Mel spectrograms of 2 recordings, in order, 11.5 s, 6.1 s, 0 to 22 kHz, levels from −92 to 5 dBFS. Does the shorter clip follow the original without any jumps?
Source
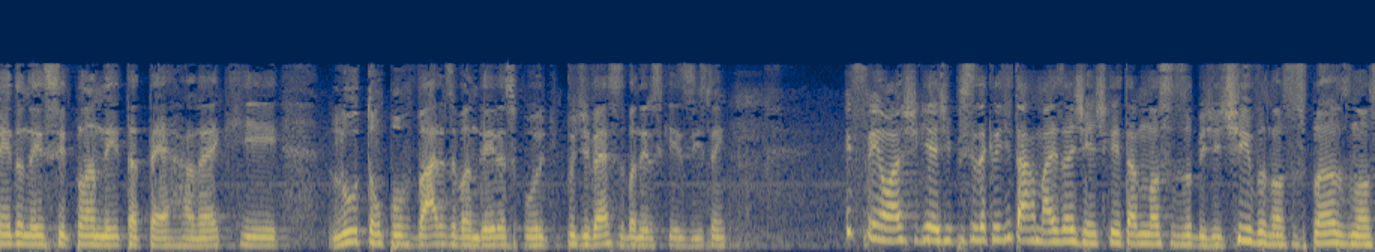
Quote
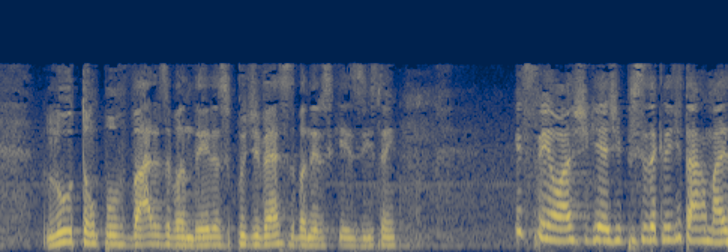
no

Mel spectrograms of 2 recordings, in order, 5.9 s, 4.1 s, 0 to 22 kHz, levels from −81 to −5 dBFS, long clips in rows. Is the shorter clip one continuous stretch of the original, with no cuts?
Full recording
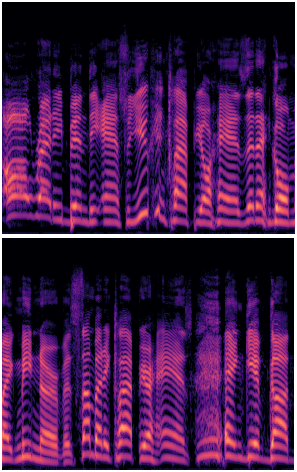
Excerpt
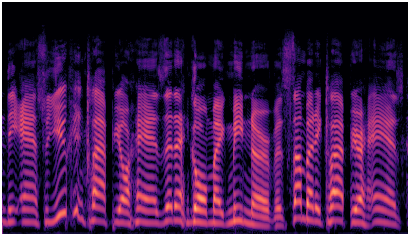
yes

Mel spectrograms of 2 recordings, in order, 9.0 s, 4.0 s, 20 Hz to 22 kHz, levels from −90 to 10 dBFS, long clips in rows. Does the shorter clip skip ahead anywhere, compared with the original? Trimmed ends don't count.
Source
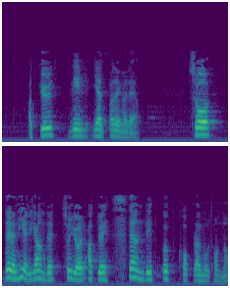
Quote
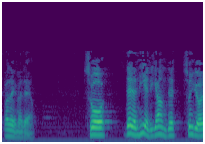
no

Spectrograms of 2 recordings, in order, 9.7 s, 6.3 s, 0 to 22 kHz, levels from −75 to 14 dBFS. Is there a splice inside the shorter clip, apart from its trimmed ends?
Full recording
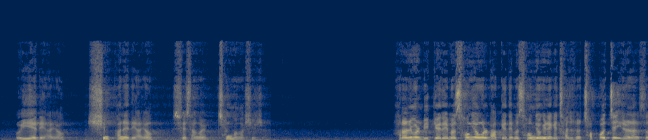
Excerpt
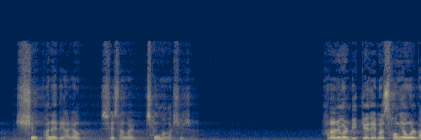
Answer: no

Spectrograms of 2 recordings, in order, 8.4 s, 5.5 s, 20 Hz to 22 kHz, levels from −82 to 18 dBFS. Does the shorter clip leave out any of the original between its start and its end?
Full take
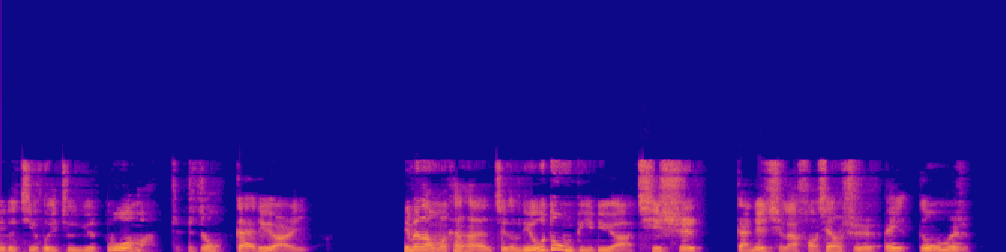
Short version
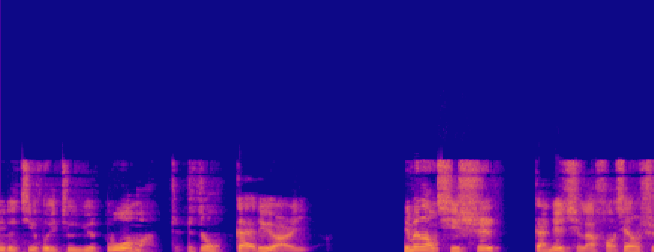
yes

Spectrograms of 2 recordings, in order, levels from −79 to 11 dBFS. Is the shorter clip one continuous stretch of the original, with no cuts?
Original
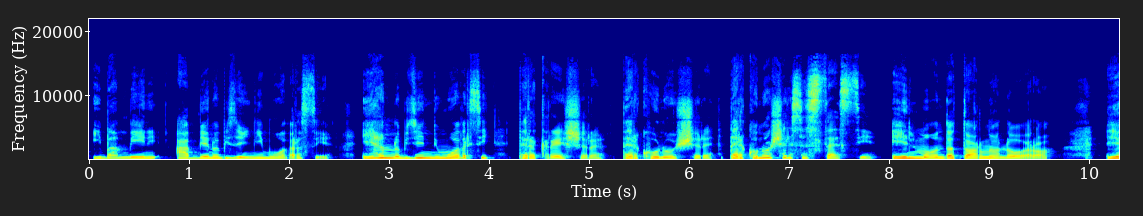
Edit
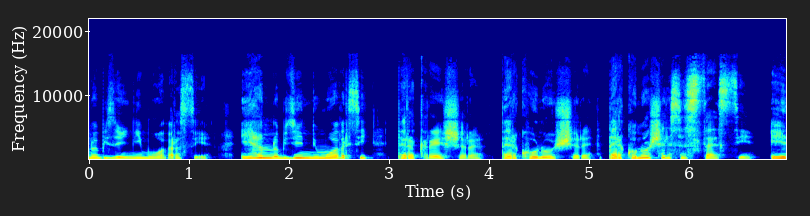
yes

